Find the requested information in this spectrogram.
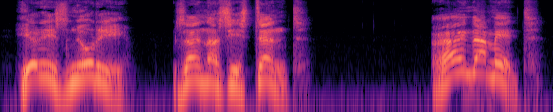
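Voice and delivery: high-pitched shouted announcement; calling out. A narrator's reading. Men outside hand over the assistant, calling out. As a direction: call it in as if from outside. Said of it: "von draußen der Ruf".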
